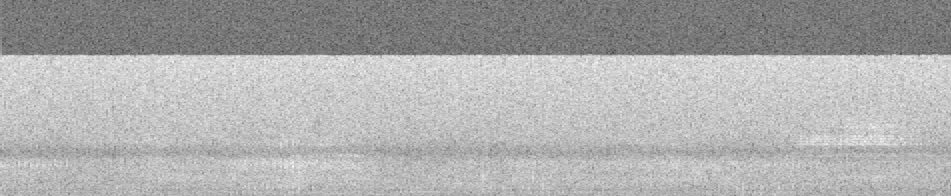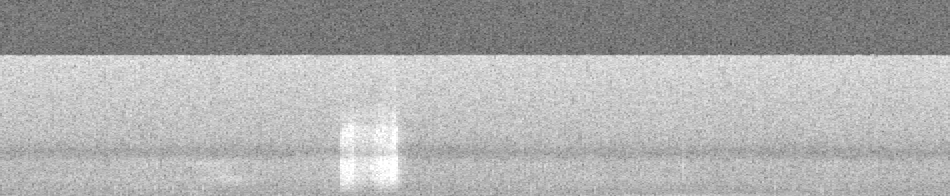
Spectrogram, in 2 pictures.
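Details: Domestic cat purring while being petted: a soft, steady low rumble runs throughout, with a short burst of rustling just past the eight-second mark.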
